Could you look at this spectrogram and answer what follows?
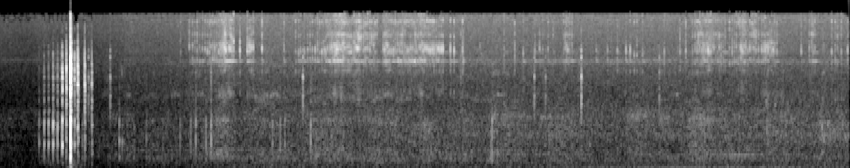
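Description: Spinning reel being cranked as a hooked fish is reeled in: a short burst of rapid clicking about a second in, then a low steady whir from the reel.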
